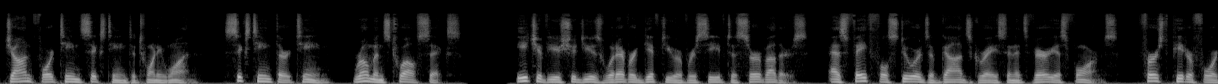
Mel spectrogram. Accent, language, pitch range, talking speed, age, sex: American, English, 90-120 Hz, 160 wpm, 50-69, male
